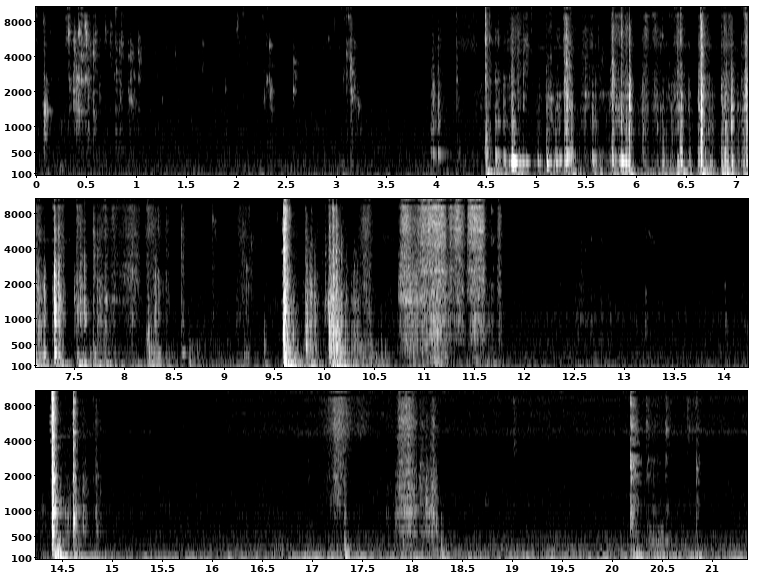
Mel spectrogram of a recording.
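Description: Water poured from a plastic bottle and the light clatter of a metal cup and bottle being handled. About two-thirds through comes one sharp click, the piezo igniter of a Snow Peak GigaPower canister gas stove. The lit burner's steady hiss follows it.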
